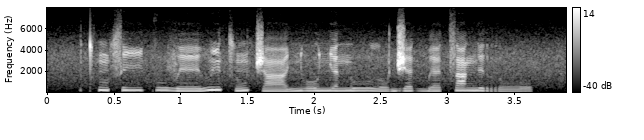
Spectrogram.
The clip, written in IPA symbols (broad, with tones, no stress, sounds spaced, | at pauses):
tʰ ũ˦ s iː˦ k u˦ v eː˨ β ĩ˦ t͡s ũ˨˦ t͡ʃ aː˨ ɲ oː˦ ɲ ɛ˦ n uː˦ l o˨ d͡ʒ ɛ˦ ɡ͡b ɛ˨ t͡s a˦ ŋ ɪ˦ r oː˨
